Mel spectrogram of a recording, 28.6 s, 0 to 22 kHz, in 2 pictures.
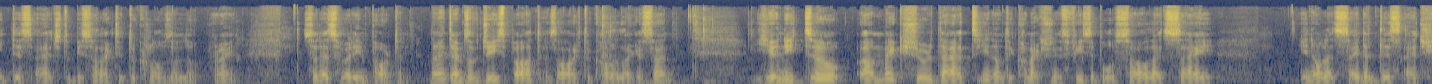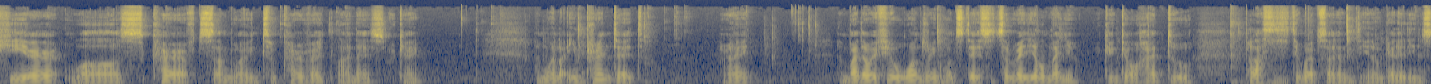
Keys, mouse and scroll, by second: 0.5-1.0 shift+scroll up 2, 2.3 scroll down 1, 3.6 ctrl+z, 3.8 middle click, 4.6 click, 4.8 right click, 5.4 shift+scroll up 1, 5.6 shift+middle click, 6.0 3, 6.1 click, 7.0 shift+x, 7.5 shift+middle click, 7.5 shift+x, 7.8-10.0 shift+middle drag, 10.6 shift+middle drag, 11.4 shift+middle drag, 12.8 shift+middle click, 13.0 scroll down 1, 13.2 shift+middle drag, 13.6 alt+middle click, 13.9 alt+middle click, 14.1-14.8 scroll up 3, 15.8 shift+click, 17.0 shift+click, 17.6 click, 19.1 click, 19.4 middle click, 19.6 middle click, 20.6 shift+q, 20.9 click, 21.6 middle click, 22.2 click, 22.2 2, 24.2 shift+q, 25.7 2, 26.6 3, 26.9 click, 27.7-28.6 typing, 28.0 shift+middle click, 28.3 shift+middle drag.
